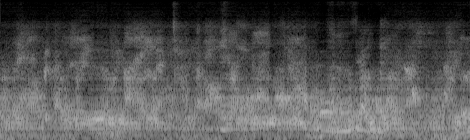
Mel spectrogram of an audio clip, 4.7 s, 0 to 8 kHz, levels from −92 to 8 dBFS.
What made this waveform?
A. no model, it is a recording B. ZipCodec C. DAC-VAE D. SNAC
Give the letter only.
B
